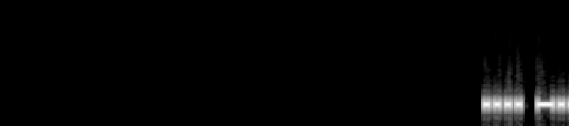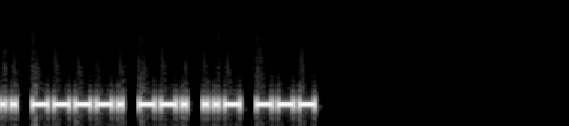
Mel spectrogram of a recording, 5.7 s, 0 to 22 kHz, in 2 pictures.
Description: Morse code, heard as a keyed tone, about 46 wpm, 700 Hz. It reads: HB9GUO
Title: DXCC-100 Call Signs - 6 Characters - Repeated 3x - 45wpm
